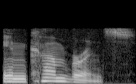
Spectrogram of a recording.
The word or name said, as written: encumbrance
